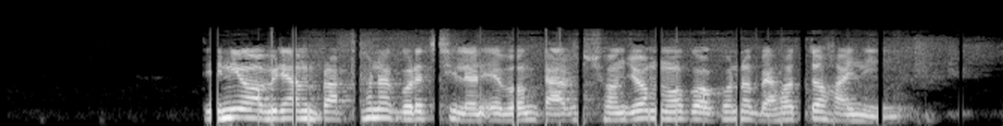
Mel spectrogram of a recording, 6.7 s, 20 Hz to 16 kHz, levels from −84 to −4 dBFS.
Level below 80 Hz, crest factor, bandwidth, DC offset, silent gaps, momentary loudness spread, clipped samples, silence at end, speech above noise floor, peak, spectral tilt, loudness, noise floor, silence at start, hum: -52 dBFS; 18 dB; 7.6 kHz; under 0.1%; none; 7 LU; under 0.1%; 0.35 s; 56 dB; 0 dBFS; -6 dB/octave; -16 LUFS; -73 dBFS; 1.35 s; none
